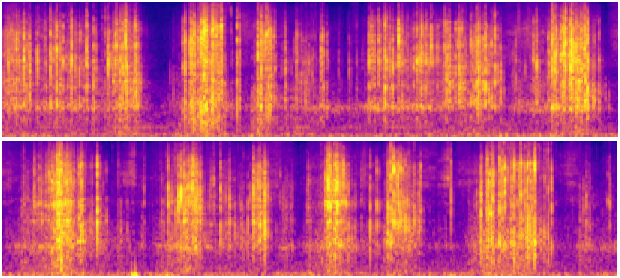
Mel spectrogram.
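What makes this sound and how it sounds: A single hollow white paper cup with gold stripes, possibly holding a few coffee beans, is held in both hands while fingertips and nails scratch and rub its outer wall. The result is a steady run of bright, crinkly scratching and rubbing that swells into louder bursts and eases back between them, with almost no low end.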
